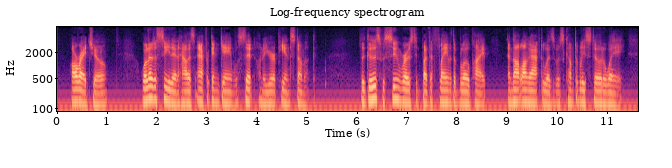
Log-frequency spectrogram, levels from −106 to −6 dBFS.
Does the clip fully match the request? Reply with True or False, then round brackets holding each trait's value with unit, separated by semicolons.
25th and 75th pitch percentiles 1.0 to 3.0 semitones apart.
True (2.4 semitones)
